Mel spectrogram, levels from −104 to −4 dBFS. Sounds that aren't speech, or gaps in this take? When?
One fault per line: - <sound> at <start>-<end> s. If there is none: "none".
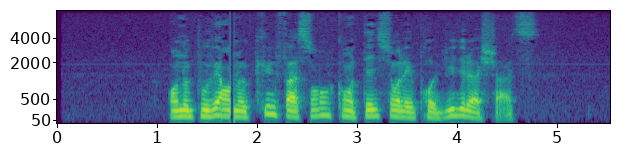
- dropout at 1.7-1.8 s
